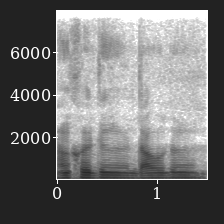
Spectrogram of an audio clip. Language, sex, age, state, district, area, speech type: Bodo, male, 60+, Assam, Udalguri, rural, spontaneous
